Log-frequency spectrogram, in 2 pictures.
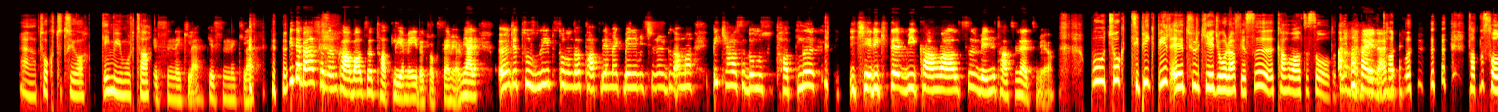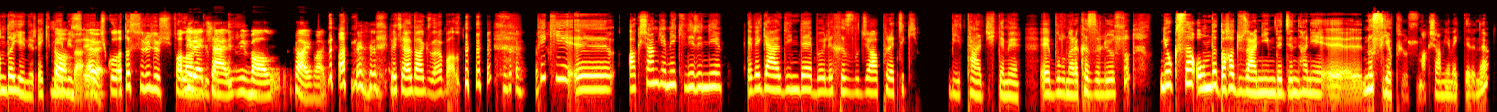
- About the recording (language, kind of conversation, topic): Turkish, podcast, Beslenme alışkanlıklarını nasıl düzenliyorsun, paylaşır mısın?
- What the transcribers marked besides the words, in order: other background noise; tapping; giggle; laughing while speaking: "Aynen"; chuckle; chuckle; unintelligible speech; chuckle; giggle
